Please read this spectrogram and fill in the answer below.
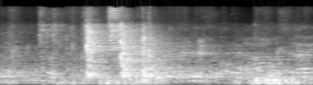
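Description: Wooden singlesticks clacking together, a loud sharp clash a little over a second in followed by two more strikes within the next second, each trailing off in a short echo.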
